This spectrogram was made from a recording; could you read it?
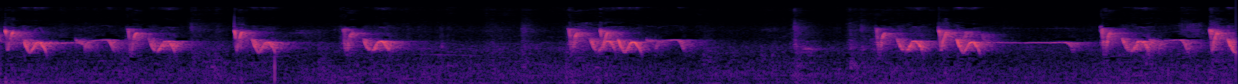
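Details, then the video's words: Scarlet-backed flowerpecker kept for contest singing in Long Thành, southern Vietnam, repeating high, thin chirped phrases that fall in pitch, with one sustained level whistle, about every second or two. "Chim Sâu Đầu Đỏ Hót Đấu"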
